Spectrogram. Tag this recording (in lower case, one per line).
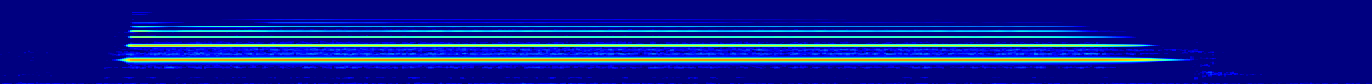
woodwind instrument
musical instrument
music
